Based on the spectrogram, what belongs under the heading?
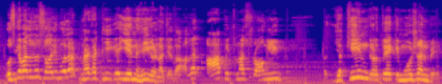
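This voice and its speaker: A man's voice: extremely high pitch, fairly bright tone. A man giving blunt, heated, sarcastic commentary on a reality show. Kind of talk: ranting commentary.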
